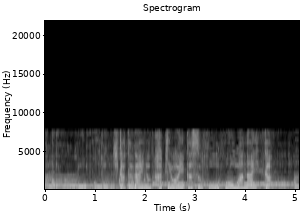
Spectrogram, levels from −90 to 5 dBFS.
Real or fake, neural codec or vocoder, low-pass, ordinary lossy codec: fake; codec, 16 kHz, 4.8 kbps, FACodec; none; none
